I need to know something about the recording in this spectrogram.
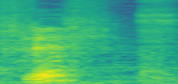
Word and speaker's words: Flyff: Du meinst Fliff? Da spricht man doch nicht F aus, du Vollidiot. Das heißt Fliff. Fly for fun. Fliff ist doch ganz einfach. Das kann sich doch jeder merken. Oh, scheiße.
